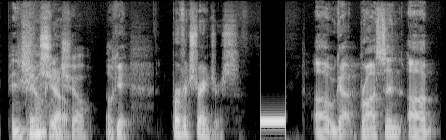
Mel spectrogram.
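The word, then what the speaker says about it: Pinchot: Uh how do you pronounce his name? Pincho.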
